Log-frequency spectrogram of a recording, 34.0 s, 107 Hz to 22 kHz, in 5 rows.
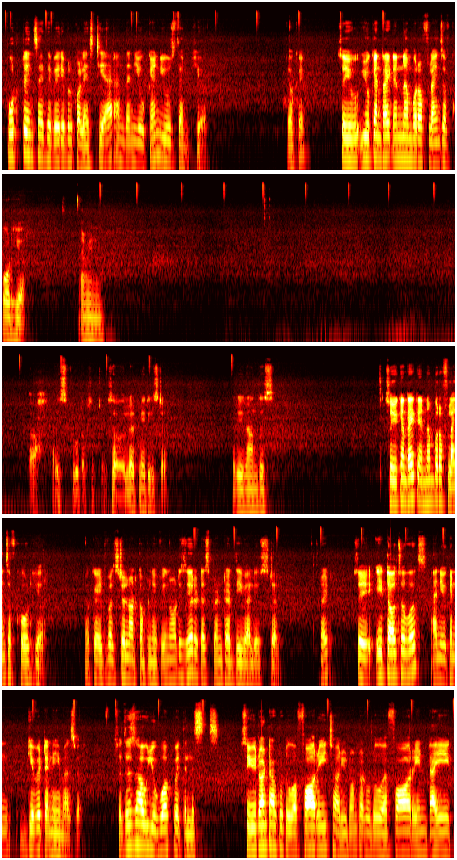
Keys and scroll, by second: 4.0 super+r, 6.7 super+d, 8.2 super+z, 10.0 super+d, 12.9 ctrl+shift+super+Down, 13.6 ctrl+shift+super+Up, 15.6 super+r.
